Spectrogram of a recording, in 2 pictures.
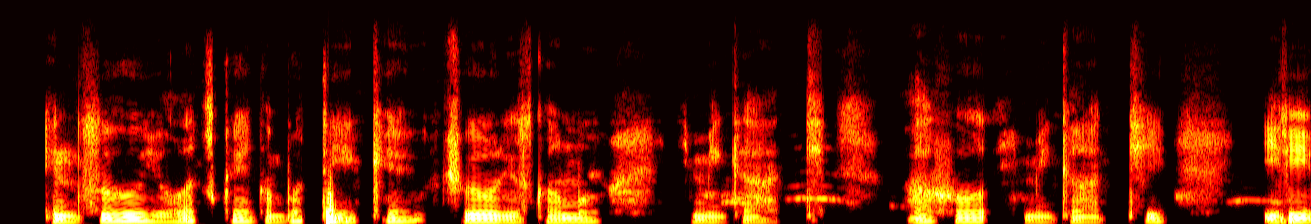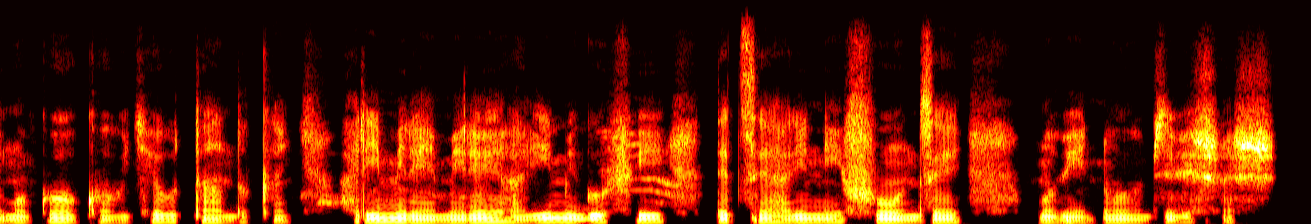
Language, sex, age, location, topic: Kinyarwanda, male, 18-24, Musanze, finance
